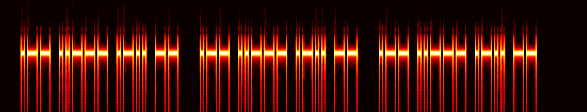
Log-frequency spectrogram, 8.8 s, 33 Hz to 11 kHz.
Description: Morse code, heard as a keyed tone, about 25 wpm, 700 Hz. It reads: W2LM W2LM W2LM
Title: USA Call Signs Repeated 3x 25wpm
